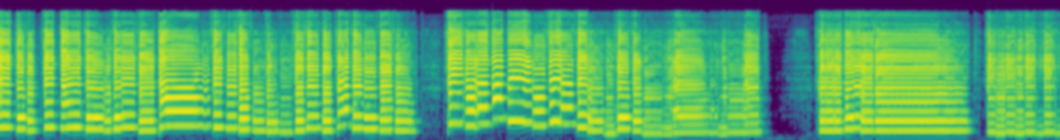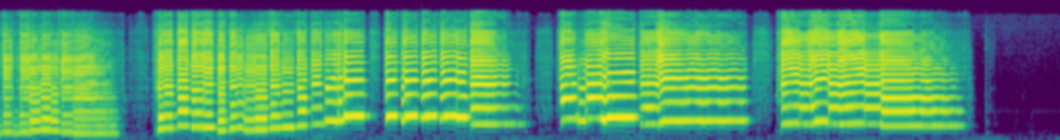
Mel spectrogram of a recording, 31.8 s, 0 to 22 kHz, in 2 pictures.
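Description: Tenor saxophone played solo and unaccompanied on a refaced Florida Otto Link Super Tone Master 7* 100 Year Anniversary metal mouthpiece: a jazz line of running notes in a series of phrases, each broken off by a short pause for breath.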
